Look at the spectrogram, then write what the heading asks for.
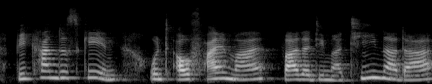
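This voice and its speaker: A woman with a high pitch and ordinary pitch variation speaks at a very slow pace. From Russia. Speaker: business coach and podcast host. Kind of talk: solo podcast monologue.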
